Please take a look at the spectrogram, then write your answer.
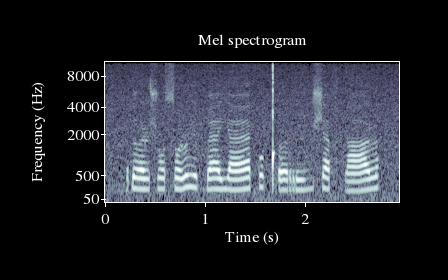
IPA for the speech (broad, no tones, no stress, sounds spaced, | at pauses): ɗ əː ɭ ʃ o s o ɭ yː e̯ ɡ͡b æː j æː k o ǃʼ əː r y ʎ ʃ æ f ɡ a ɭ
